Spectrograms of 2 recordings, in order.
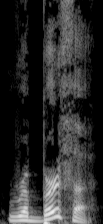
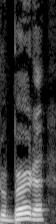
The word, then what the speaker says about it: Roberta: And the thing is, though, I pronounced it Robertha. So she wrote us a lovely note saying thanks and hi, but she said it's Roberta.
